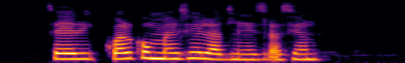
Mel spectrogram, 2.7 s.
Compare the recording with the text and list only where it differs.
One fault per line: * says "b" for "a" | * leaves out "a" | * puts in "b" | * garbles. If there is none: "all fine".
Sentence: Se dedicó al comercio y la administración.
all fine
